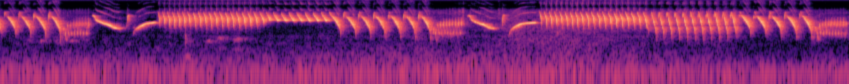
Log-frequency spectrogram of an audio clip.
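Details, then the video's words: Canary song used to stir a quiet canary into singing: series of swooping downslurred whistles, then long fast rolling trills, the pattern repeating twice with brief upswept notes between. "Kenari Anda MALAS BUNYI, Coba Putar Video Ini !!!"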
